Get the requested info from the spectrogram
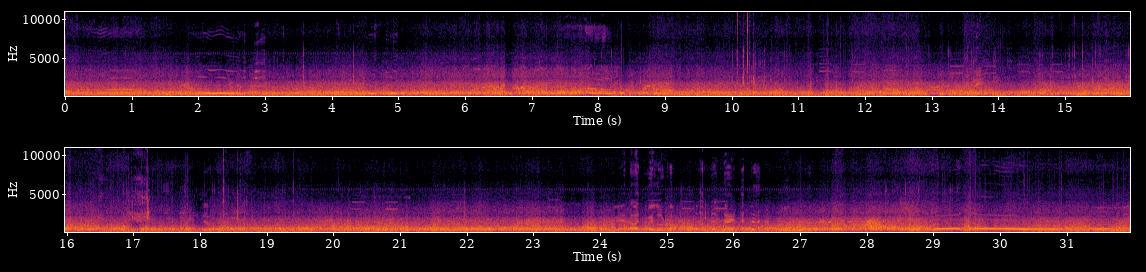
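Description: Loud, steady wind rushing and buffeting over an action camera's microphone in paragliding flight, with a few brief wavering whistles.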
